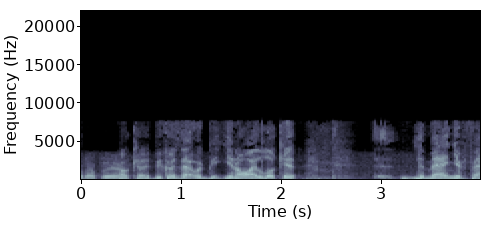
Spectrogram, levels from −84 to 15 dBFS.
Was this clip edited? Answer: no; 0 cuts

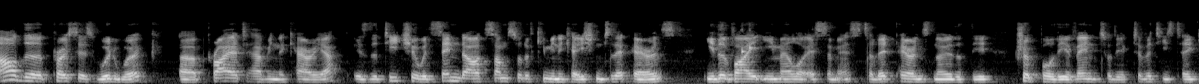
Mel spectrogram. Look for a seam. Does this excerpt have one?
no; 0 cuts

